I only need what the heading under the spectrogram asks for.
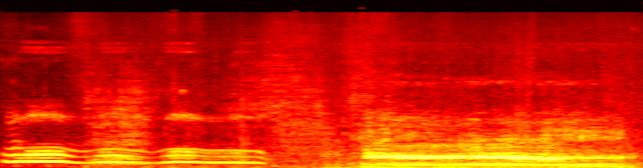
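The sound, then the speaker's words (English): An elephant's complaining grumble rumble: two wavering, low harmonic calls, then a louder, rough roar-like rumble that holds to the end. “So I can hear when an elephant is complaining about something, and I call it a grumble rumble.”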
